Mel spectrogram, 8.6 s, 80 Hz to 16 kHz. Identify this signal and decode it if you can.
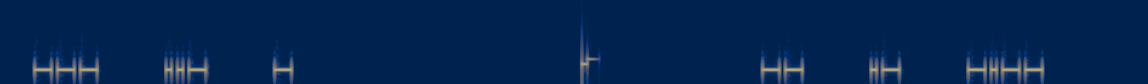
Morse code, heard as a keyed tone, about 28 wpm, spaced as for 13 wpm, 700 Hz. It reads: OUT MAY
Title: 4x Character Spacing - Top 100 Words - 28wpm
